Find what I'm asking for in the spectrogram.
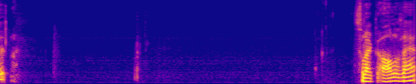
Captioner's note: silence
